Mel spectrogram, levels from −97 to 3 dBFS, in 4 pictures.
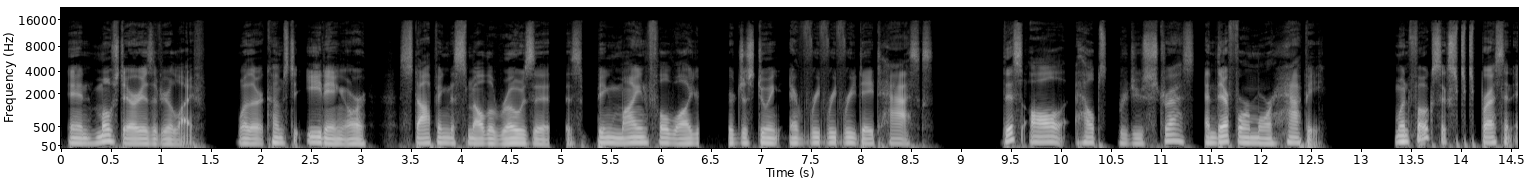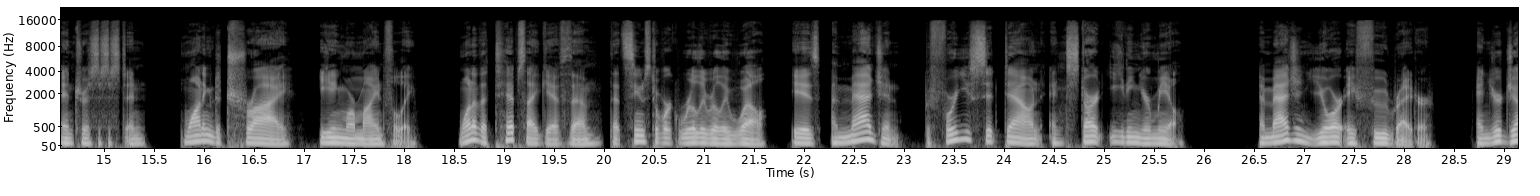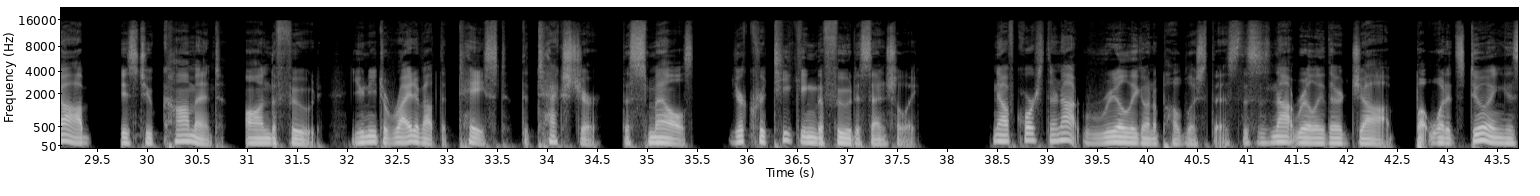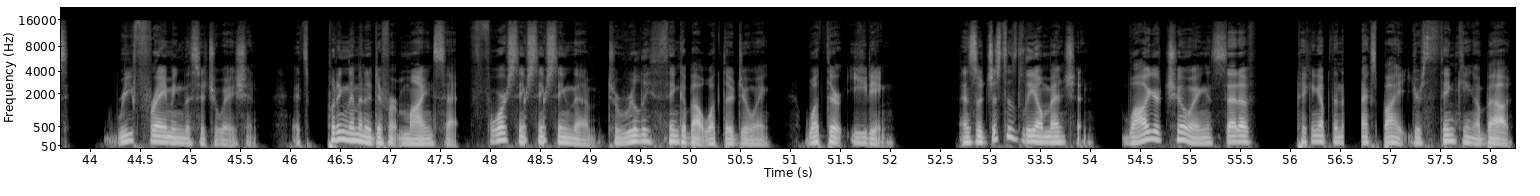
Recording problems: audio cutting out; at 5 s, at 6.5 s and at 57 s
audio stuttering; 4 times, first at 7.5 s

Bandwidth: 15.5 kHz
